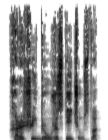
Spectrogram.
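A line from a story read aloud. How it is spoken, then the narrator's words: Bitter exclamation. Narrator (Russian): с горечью воскликнул я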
